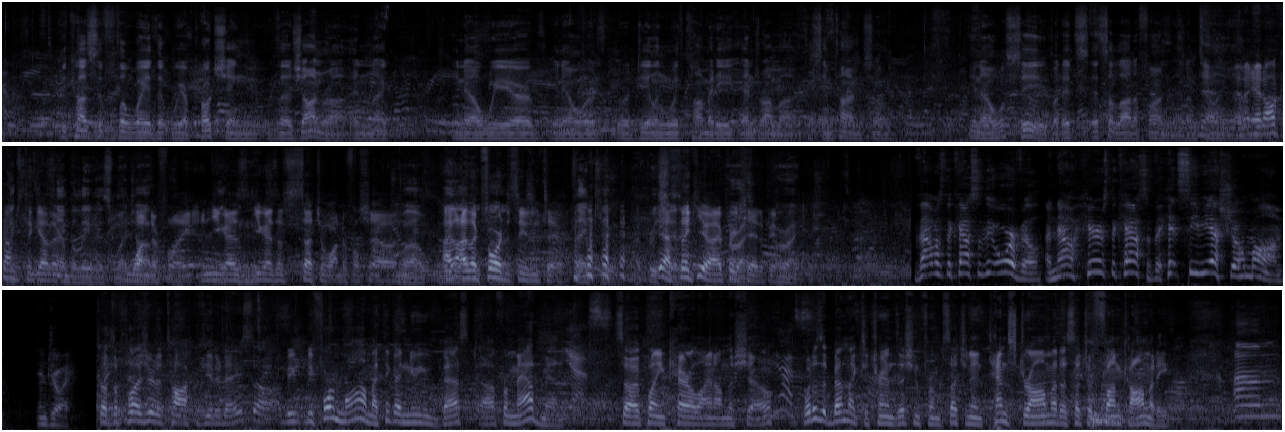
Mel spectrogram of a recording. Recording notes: I am coming to you LIVE from the Blue Carpet at the 2018 Paley Festival in Los Angeles.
